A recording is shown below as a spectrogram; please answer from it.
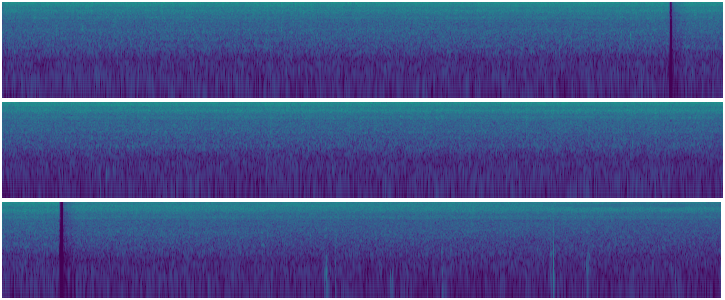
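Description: Small waterfall pouring down a rock face into a shallow pool: a steady rushing splash with strong hiss. It cuts out for an instant twice, about ten seconds in and again a little past twenty-two seconds.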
